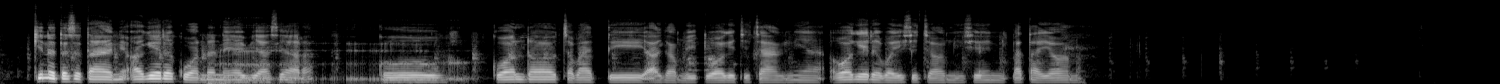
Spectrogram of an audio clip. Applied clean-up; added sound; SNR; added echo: neural mask model RNNoise.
